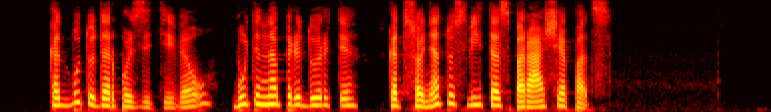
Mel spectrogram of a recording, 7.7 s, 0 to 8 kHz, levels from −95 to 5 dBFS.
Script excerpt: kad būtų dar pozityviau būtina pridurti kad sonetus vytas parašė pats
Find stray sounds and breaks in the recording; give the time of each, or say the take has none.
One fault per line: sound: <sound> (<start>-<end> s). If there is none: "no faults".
no faults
